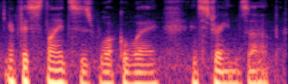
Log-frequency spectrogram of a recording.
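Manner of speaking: ordinary talk, nothing marked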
